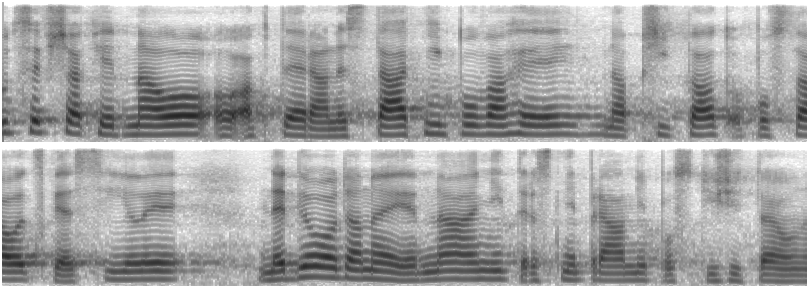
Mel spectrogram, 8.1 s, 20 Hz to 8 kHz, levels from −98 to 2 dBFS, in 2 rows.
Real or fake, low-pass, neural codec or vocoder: fake; 7.2 kHz; autoencoder, 48 kHz, 32 numbers a frame, DAC-VAE, trained on Japanese speech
